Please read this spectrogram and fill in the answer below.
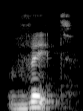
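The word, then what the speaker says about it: ב: Without a dagesh, the consonant is soft. You see, there's no dot in the middle of the beit this time. So now it is pronounced v, veit. Let's hear the difference again. Beit, hard. Veit, soft.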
